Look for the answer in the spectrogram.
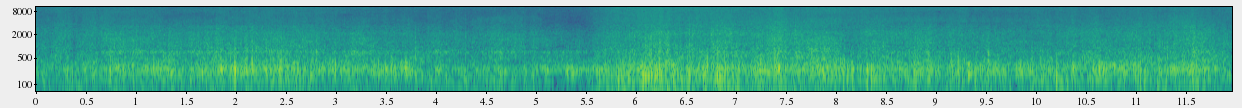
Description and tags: Snowboard Slide Loop Mono 03
Snowboard - Loop.
Other Snowboard loops:
Gear: Tascam DR-05.
snowboard, sliding, slide, field-recording, winter-sport, snow, winter, glide, ice, gliding, loop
